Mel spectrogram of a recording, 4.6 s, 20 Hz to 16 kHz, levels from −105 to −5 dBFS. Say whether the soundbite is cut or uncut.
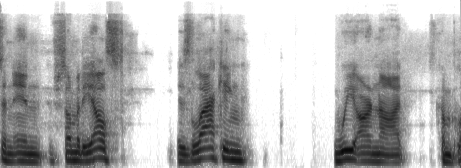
uncut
